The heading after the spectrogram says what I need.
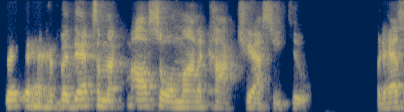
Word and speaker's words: monocoque: but that's also a monocoque chassis too. But it has a drive shaft. Monocoque. Is that really how you pronounce that?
